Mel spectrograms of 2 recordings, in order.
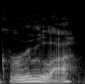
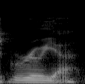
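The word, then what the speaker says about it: grulla: know that a lot of Canadians and others pronounce the word grla g Ru l l a but in fact the proper pronunciation is grya so that's the color I'm talking about jazz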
